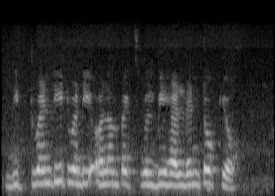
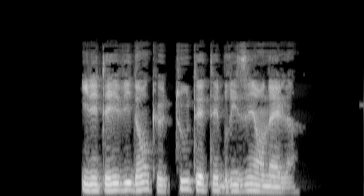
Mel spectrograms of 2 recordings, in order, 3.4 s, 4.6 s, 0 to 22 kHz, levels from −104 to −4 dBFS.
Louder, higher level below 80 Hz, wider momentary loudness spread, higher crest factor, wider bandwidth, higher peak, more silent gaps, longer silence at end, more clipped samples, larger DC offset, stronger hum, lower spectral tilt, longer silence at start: second, -34 LUFS vs -24 LUFS; second, -78 dBFS vs -64 dBFS; about the same, 6 LU vs 8 LU; about the same, 14 dB vs 18 dB; first, 11 kHz vs 9.2 kHz; second, -18 dBFS vs -8 dBFS; neither; second, 0.45 s vs 0.85 s; neither; neither; neither; first, -6.5 dB/octave vs -5 dB/octave; second, 0.1 s vs 1.05 s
